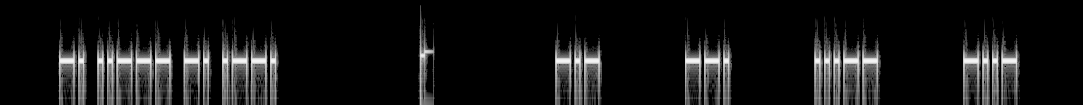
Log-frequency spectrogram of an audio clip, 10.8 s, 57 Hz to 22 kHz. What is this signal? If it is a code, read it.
Morse code, heard as a keyed tone, about 25 wpm, spaced as for 13 wpm, 700 Hz. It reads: N2NP KG3X
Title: USA Call Signs - 4 Characters - 6x Character Spacing - 25wpm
